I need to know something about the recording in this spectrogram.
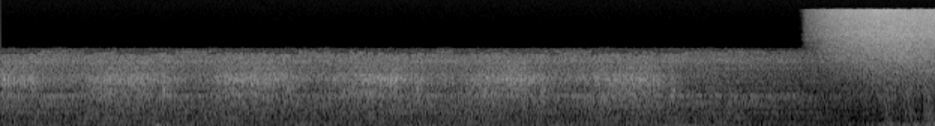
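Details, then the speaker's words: Model Stuart beam engine on compressed air, after repairs and valve timing correction, high-speed test run; fast, even rushing hiss of exhausting air with no knocks or rattles, spinning freely at speed. "one more highspeed run to make sure nothing drops off it and it doesn't so I'm going to leave it running to the end of the video"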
